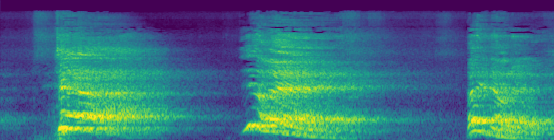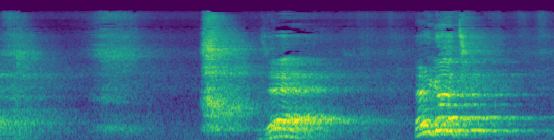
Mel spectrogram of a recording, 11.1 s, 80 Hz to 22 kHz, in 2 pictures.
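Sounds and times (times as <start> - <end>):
man shouting: 0.4 - 4.1, 9.7 - 11.0
hard breath out: 5.5 - 8.1.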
